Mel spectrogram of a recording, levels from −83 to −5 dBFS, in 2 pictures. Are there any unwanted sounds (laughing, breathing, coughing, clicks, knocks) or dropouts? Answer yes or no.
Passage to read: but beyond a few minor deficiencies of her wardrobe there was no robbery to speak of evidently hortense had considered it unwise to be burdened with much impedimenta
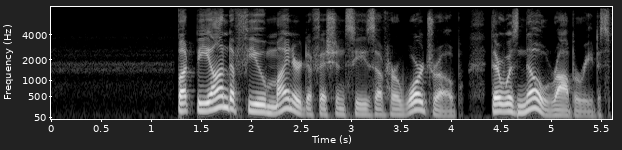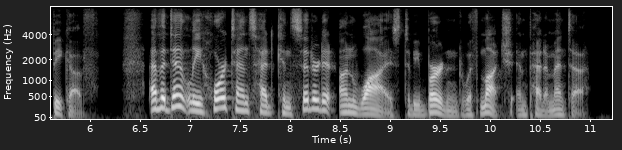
no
